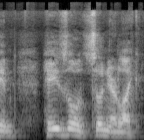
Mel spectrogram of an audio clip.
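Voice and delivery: ordinary delivery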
